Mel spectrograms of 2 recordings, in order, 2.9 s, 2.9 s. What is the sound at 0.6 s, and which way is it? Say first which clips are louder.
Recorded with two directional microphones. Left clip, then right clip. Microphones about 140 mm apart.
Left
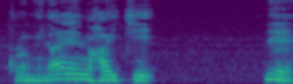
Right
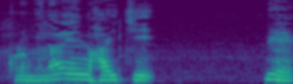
Speech: right 1 dB; 10° right (ahead or behind).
